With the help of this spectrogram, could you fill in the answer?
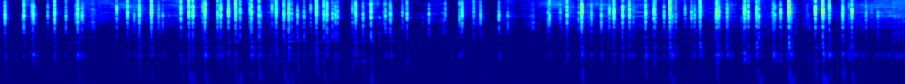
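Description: Long metallic nails tap quickly across a flat, solid, dark painted wooden heart-shaped plaque. The result is a rapid, uneven run of short, bright clicks that stop almost instantly, with little low end.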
